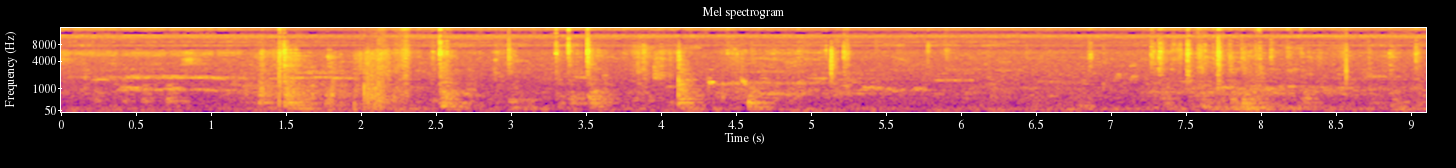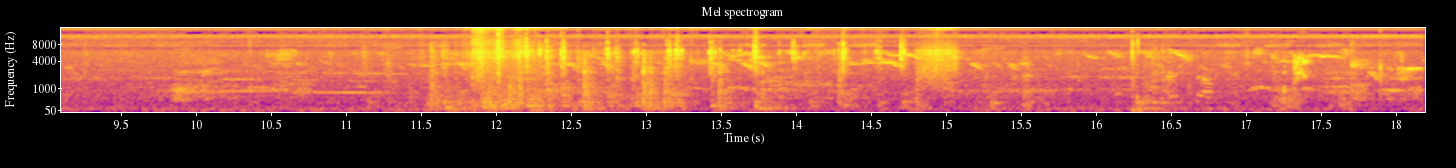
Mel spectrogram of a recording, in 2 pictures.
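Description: Pet pigeons coo and flap around their loft in a series of soft, irregular bursts with wing flutters, heard faintly at a moderate distance, with other bird calls mixed in.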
